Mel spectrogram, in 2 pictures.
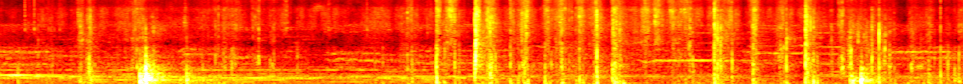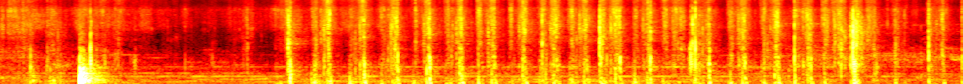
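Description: Fingers tap and click on a hard card deck close by.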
